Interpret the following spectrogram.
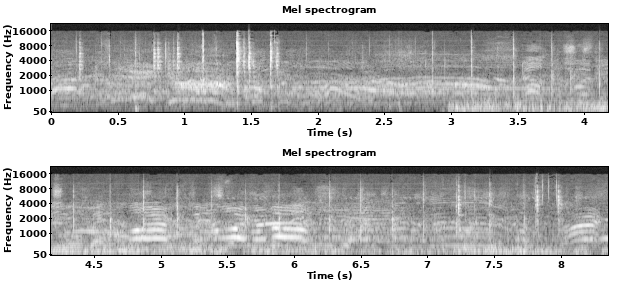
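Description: Distant shouts and calls from players and spectators at an outdoor soccer match. A low rumble on the microphone comes in suddenly about three seconds in and carries on to near the end.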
